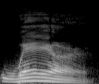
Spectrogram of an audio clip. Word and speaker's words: where: No pronome interrogativo eu digo where. Essa pronúncia é where. Mas o outro é were.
